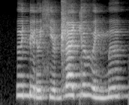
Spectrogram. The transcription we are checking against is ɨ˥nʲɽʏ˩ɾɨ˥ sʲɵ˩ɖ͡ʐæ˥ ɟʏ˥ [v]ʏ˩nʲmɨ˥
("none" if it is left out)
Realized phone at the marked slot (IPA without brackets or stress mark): v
